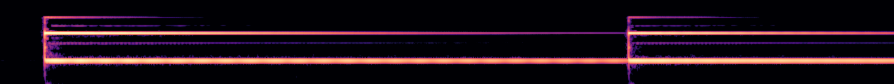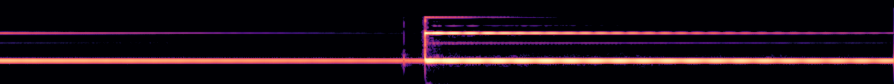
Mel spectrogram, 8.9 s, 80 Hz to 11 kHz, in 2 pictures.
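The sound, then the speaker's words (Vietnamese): A temple bell struck gently three times, a few seconds apart. Each soft strike blooms into a clear, steady, bright tone that decays slowly, with no voices around it. “Cho nên cái người thỉnh chuông lên là phải nhẹ nhàng 3 tiếng.”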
